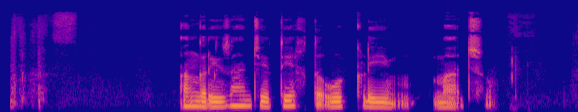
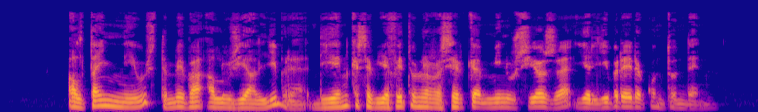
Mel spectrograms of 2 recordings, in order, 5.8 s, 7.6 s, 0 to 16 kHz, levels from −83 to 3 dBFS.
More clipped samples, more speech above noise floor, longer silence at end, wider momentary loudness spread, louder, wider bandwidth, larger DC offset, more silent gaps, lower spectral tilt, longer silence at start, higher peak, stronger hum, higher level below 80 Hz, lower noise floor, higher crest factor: neither; second, 44 dB vs 56 dB; first, 0.85 s vs 0.6 s; first, 21 LU vs 13 LU; second, -27 LUFS vs -20 LUFS; about the same, 11.5 kHz vs 11.5 kHz; neither; neither; about the same, -6.5 dB/octave vs -5.5 dB/octave; second, 0.1 s vs 0.7 s; second, -10 dBFS vs 0 dBFS; neither; second, -66 dBFS vs -54 dBFS; second, -70 dBFS vs -76 dBFS; about the same, 18 dB vs 20 dB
